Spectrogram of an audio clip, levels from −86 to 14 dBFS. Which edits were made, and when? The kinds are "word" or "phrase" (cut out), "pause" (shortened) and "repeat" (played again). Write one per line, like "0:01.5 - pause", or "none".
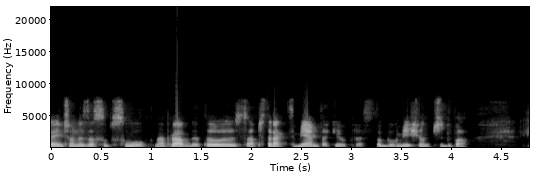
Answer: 0:02.4 - phrase
0:03.5 - word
